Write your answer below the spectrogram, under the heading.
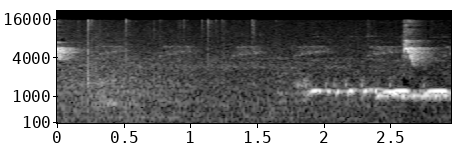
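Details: Local zebra dove singing at a punden shrine on the slopes of Mount Slamet, Banyumas: after a quiet start, a sustained rippling mid-pitched trill, with brief high chirps from other birds.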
